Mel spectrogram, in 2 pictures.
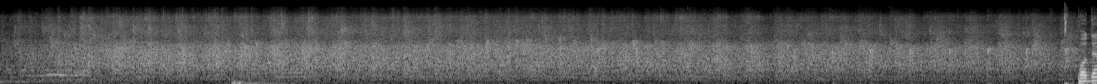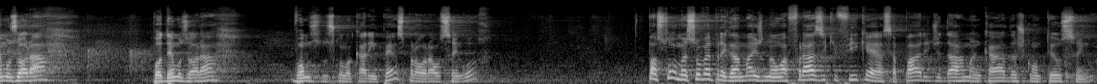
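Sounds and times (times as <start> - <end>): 
audience applauding: 0.0 - 12.6
speech: 10.8 - 11.7, 12.5 - 16.0, 17.5 - 21.9.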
